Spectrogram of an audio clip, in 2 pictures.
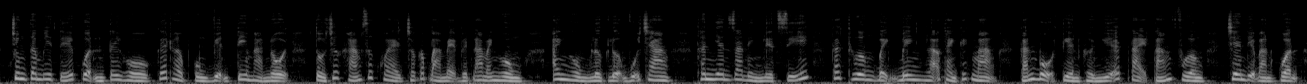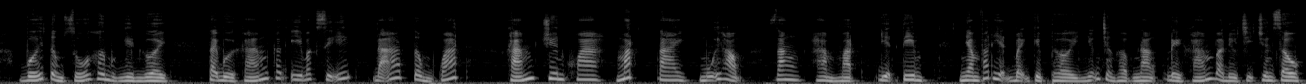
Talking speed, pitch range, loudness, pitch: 240 wpm, 165-225 Hz, -31 LUFS, 185 Hz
